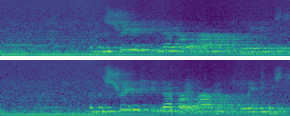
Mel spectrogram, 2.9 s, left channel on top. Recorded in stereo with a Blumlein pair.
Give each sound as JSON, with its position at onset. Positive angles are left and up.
{"t": 0.9, "sound": "a woman speaking", "azimuth_deg": -70, "distance_m": 4.5}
